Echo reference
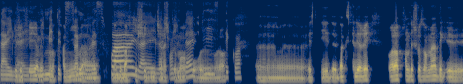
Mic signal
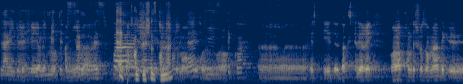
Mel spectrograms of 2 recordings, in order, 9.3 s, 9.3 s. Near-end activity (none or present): present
